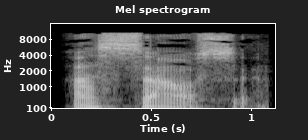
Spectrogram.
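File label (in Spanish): "salsa", Spanish; alimentos; verduras legumbres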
